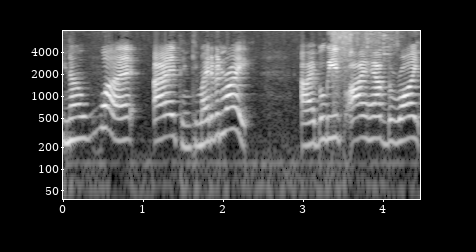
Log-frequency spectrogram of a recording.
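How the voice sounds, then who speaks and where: A high-pitched, strained put-on character voice comes with a slight New York accent. It moves at a moderate pace. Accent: light New York. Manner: strained, sounds strange.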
